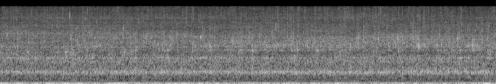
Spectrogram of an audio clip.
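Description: Chicken breast pieces sizzling steadily in hot oil in a saucepan, being seared on medium heat to seal the outside.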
